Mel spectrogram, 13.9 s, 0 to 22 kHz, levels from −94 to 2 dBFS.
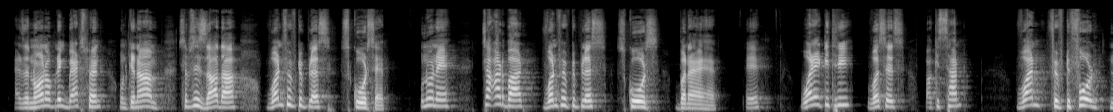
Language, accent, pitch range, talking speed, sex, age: Hindi, native, 165-235 Hz, 110 wpm, male, 20-39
